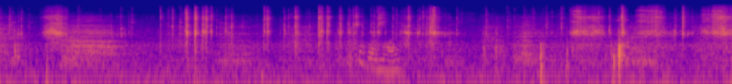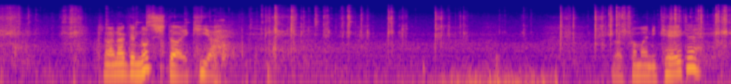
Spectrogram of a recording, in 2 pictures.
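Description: A metal cable rattles and clinks against rock.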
